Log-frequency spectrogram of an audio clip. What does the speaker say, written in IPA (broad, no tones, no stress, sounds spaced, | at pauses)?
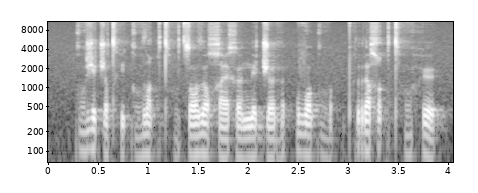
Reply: k ɔ̤ ʒ ɪ t͡ʃ ɔ tʰ i k ɔ̤ ð a q tʰ ɔ̤ t͡s ɔ ð o χ ɛ x œ n ɪ d͡ʒ œ ɾ ə̤ | v ɔ k ɔ̤ | pʰ r ə χ a q tʰ ɔ̤ h ʏ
